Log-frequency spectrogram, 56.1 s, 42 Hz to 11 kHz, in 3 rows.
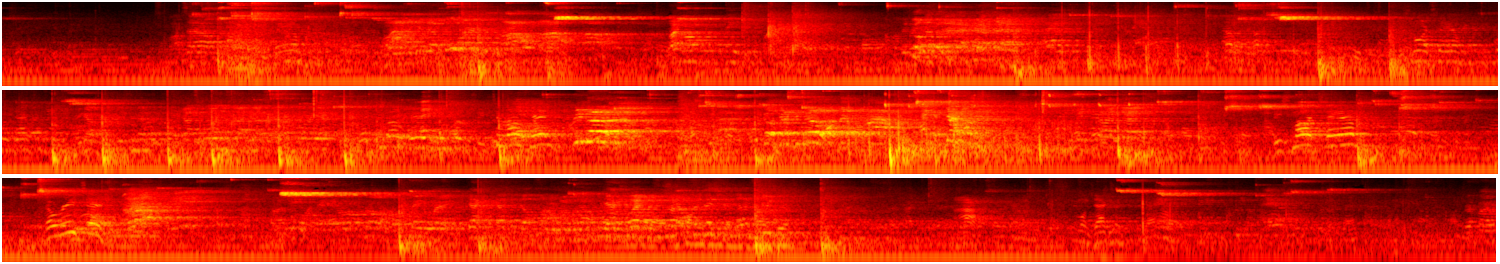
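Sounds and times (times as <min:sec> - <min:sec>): indistinct shouts echoing: 0:25.3 - 0:31.2.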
